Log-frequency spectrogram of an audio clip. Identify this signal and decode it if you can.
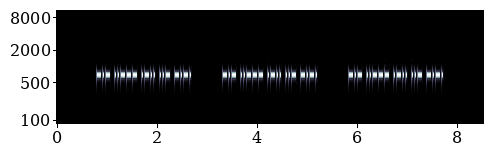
Morse code, heard as a keyed tone, about 40 wpm, 700 Hz. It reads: K2LUC K2LUC K2LUC
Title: USA Call Signs - 5 Characters - Repeated 3x - 40wpm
